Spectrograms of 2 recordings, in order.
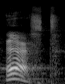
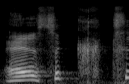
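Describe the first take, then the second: First: The middle k sound is left out. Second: The middle k sound is clearly pronounced. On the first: The speaker calls it right. "에스트 바로 들어가라는 얘기죠" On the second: The speaker calls it wrong. "에스크트 이렇게 하는 게 아니고"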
